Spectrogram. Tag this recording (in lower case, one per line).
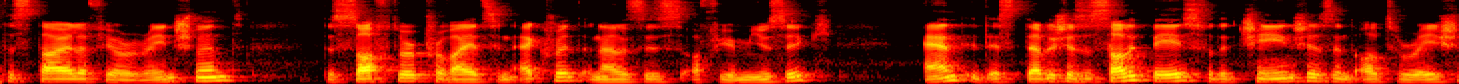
speech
